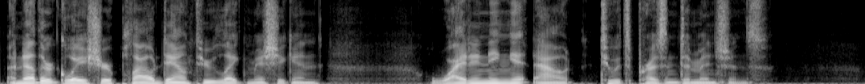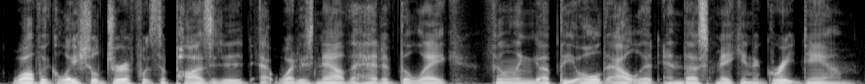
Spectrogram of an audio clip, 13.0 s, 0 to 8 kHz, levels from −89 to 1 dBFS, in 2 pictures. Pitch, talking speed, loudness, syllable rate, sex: 105 Hz, 185 wpm, -18 LUFS, 5.4 syllables/s, male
